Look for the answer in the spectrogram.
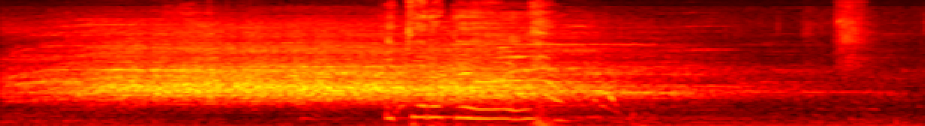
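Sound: crowd shouting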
